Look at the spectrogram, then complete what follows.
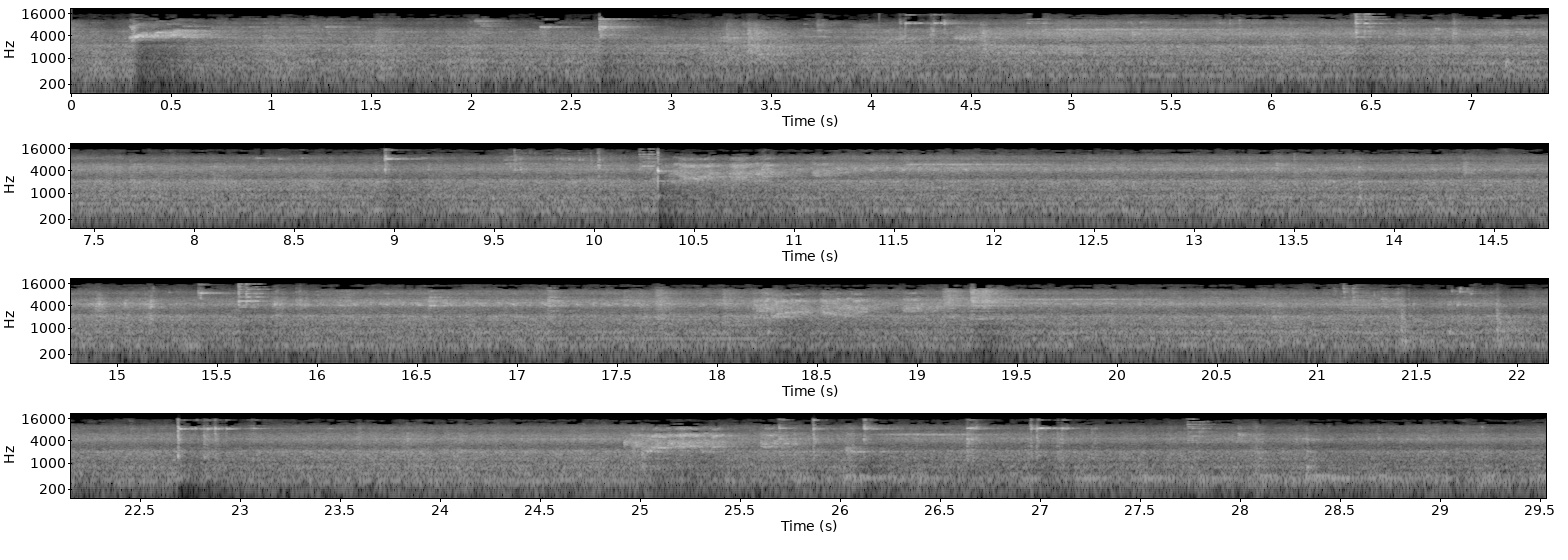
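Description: Pillar drill boring through metal motorcycle front sprockets, against a steady clattering din of workshop machinery, with a short high screech every seven or eight seconds.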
